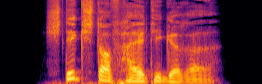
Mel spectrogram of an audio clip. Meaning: inflection of stickstoffhaltig: 1. strong/mixed nominative/accusative feminine singular comparative degree 2. strong nominative/accusative plural comparative degree
- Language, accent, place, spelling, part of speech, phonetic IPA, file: German, Germany, Berlin, stickstoffhaltigere, adjective, [ˈʃtɪkʃtɔfˌhaltɪɡəʁə], De-stickstoffhaltigere.ogg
